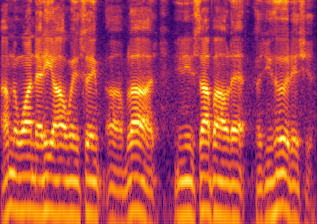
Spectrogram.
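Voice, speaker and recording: A man's voice: fairly low pitch, steady tone, normal speed, fairly bright tone, slight background noise. A middle-aged man from Louisiana, chatting on a phone call in a laid-back way and repeating words as he starts his thoughts. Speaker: brother of the deceased. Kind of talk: casual phone conversation.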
